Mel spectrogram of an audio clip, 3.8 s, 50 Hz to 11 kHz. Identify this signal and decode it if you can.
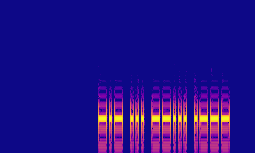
Morse code, heard as a keyed tone, about 29 wpm, 700 Hz. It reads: KS7J
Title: USA Call Signs - 4 Characters - Repeated 2x - 30wpm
